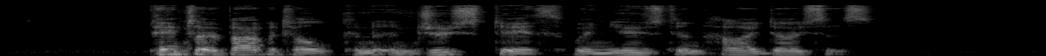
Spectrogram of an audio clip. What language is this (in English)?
English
